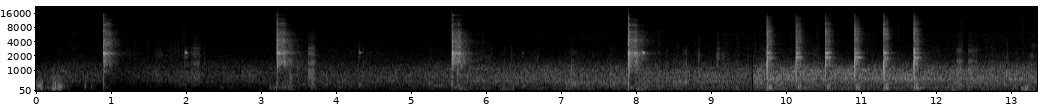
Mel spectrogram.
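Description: Blacksmith's hammer striking a red-hot railroad spike on a steel anvil, each blow giving a brief metallic ring. There are four heavy blows a couple of seconds apart with light taps between, then a quick run of about seven lighter blows near the end.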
